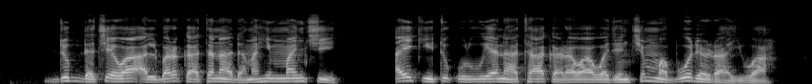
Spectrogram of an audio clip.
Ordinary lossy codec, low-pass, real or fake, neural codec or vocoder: none; none; real; none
